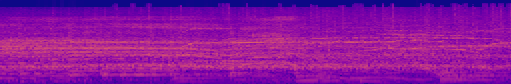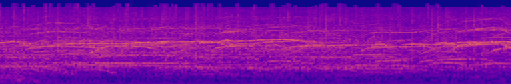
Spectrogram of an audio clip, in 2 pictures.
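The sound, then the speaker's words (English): A comedy club audience cheers loudly, a dense, continuous roar of whoops, shouts and applause that holds steady throughout. “I do something about a guy who died of natural causes, you fucking boo. I do a guy that fucking shoots people and you fucking cheer.”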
